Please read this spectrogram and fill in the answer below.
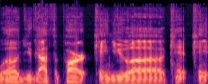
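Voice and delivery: plain

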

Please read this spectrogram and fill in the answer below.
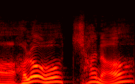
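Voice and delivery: light, slight put-on Chinese accent. After announcing the bit to the others, in a light Chinese accent. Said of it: "I'll do a light Chinese accent".

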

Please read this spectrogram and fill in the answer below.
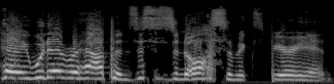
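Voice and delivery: spastically overexcited yell, high and loud. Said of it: "spastically overexcited, and he yells in [name]'s ear".

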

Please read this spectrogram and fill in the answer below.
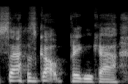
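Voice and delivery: usual speaking voice

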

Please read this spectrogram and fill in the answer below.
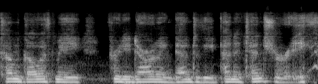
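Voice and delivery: normal talking voice

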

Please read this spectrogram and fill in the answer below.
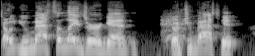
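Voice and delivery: play-acted very high-pitched, nagging, scolding shout. Recalling how their RIOs used to yell at them about the laser, retelling a yell. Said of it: "my Rios used to yell at me".

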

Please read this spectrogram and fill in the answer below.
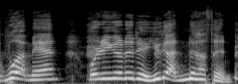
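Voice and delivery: play-acted, very high-pitched shouting. Speaker retells yelling through a window at a man punching the door, retelling own yelling. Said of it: "I'm like yelling at him through the window".

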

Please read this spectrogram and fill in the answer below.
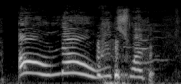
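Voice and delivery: very high cartoon voice, long stretched "oh". Retelling what Dora said about swiping, in a Dora impression. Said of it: "I love the Dora impression".

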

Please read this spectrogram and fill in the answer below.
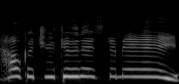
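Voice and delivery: put-on very high, piercing, shrill shriek. Retelling how a bleeding man yelled at the people around him: retelling a scream. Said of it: "And he's screaming".

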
